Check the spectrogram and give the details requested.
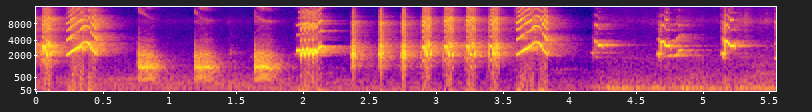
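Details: Javan myna with yellow eyes singing energetically, used for tutoring other birds: a string of short, hoarse chattering notes, then looping whistles and rapid clicky pulses ending in bright rising whistles.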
